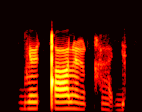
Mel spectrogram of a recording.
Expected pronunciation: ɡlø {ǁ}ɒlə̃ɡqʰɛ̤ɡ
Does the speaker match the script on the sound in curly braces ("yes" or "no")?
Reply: no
